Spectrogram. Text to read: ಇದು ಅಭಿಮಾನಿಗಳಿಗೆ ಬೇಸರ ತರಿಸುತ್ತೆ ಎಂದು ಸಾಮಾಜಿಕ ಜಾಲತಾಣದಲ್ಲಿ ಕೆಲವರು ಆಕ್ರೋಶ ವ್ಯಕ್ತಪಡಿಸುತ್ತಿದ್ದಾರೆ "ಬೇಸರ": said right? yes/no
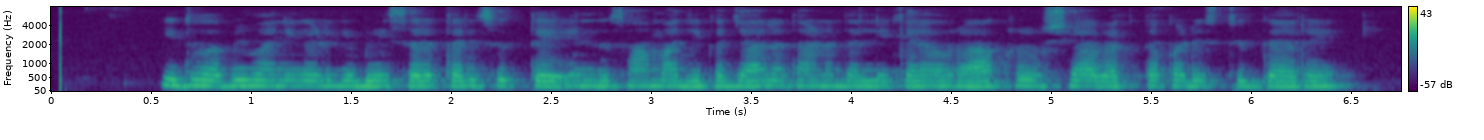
yes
